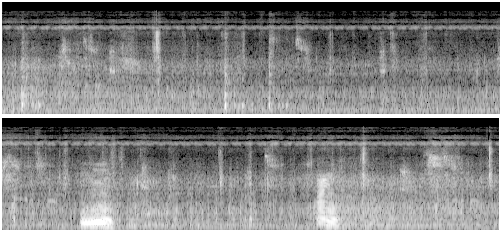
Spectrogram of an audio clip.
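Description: A young man chews and slurps food noisily.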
